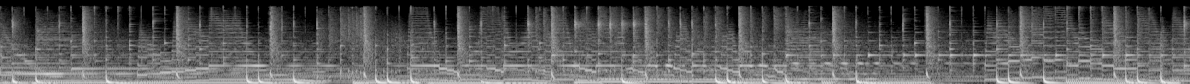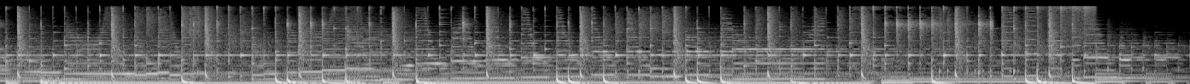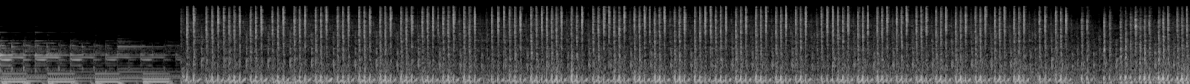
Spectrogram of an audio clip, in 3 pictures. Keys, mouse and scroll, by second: 2.2 click, 3.2 0, 4.0 click, 4.6 0, 5.9 click, 9.8 0, 11.8 click, 12.6 click, 13.6 0, 15.7 click, 17.6 click, 18.4 middle click, 18.7-19.8 drag, 20.3-20.7 scroll up 1, 20.7-21.8 drag, 22.2 0, 23.3 scroll down 2, 23.9 1, 25.1 scroll down 2, 25.8-26.2 scroll down 2, 28.3 click, 29.3-35.7 drag.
